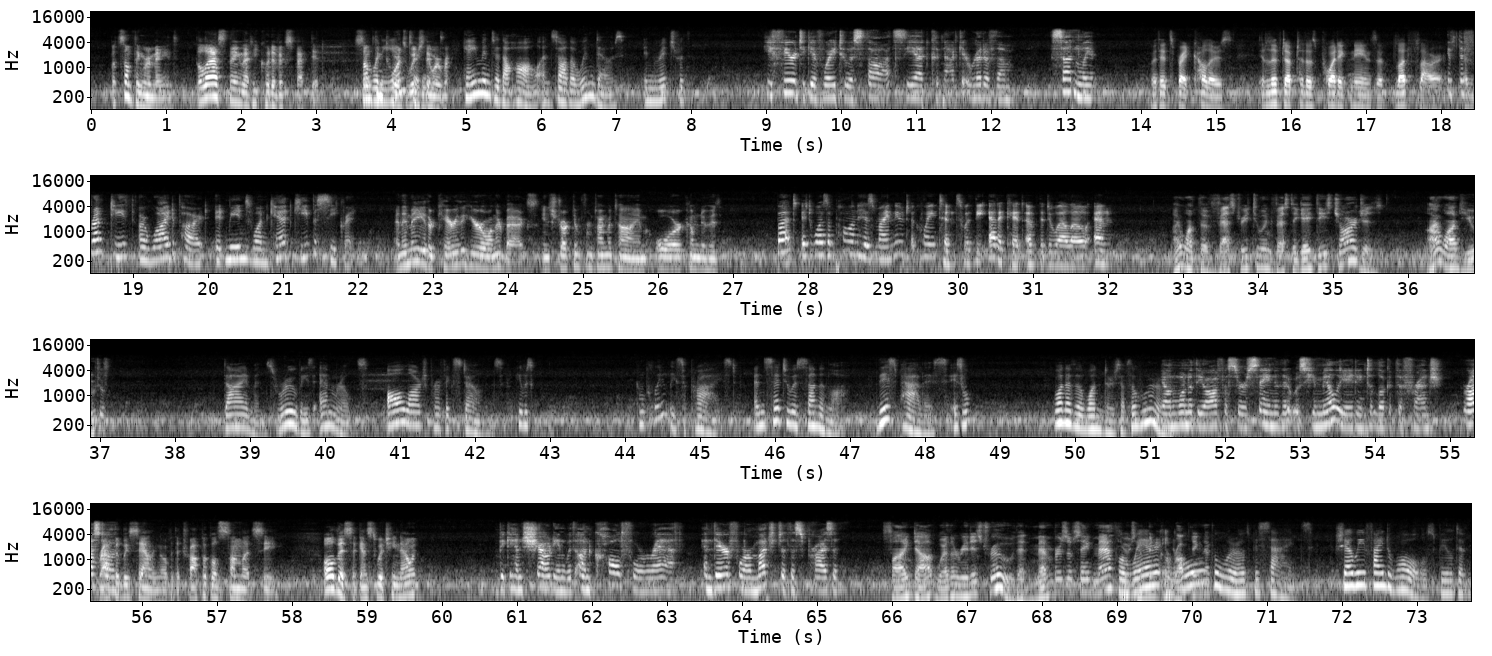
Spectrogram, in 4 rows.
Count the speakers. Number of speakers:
8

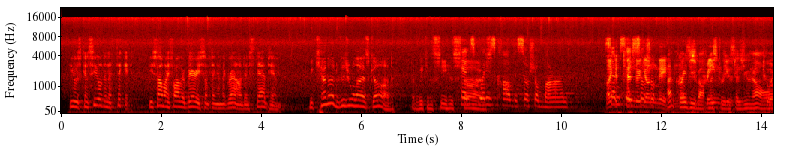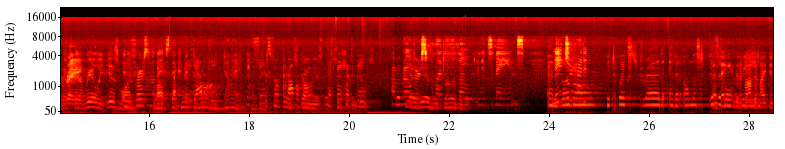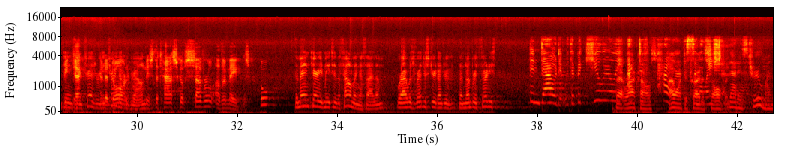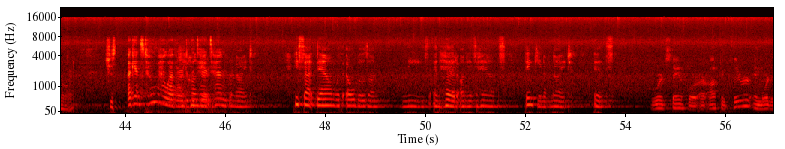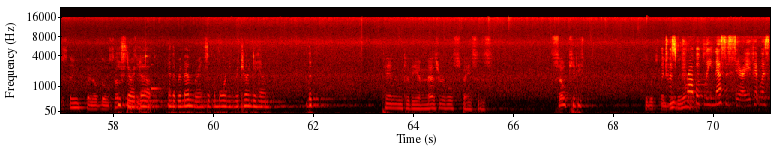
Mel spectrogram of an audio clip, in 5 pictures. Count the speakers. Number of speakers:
10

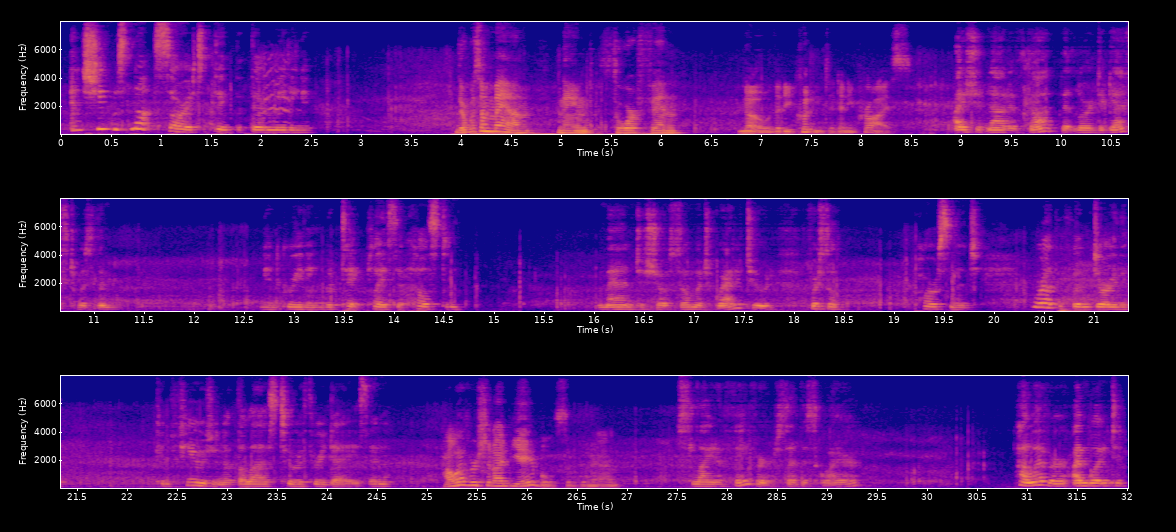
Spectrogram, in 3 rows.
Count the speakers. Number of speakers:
4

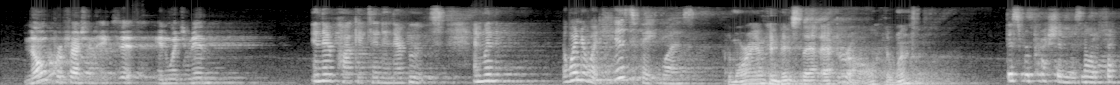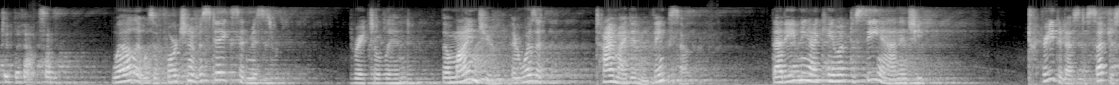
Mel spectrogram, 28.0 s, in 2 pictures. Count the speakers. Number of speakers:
5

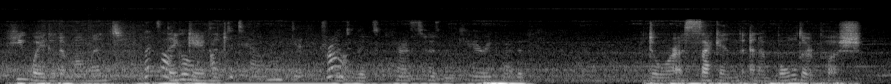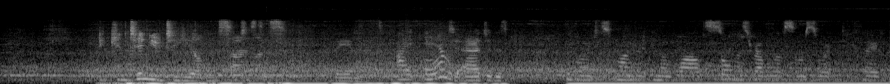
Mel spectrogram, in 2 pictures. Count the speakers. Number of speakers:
3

